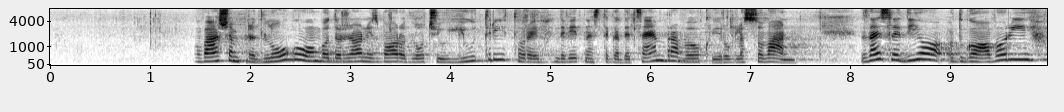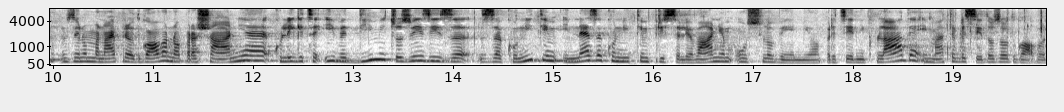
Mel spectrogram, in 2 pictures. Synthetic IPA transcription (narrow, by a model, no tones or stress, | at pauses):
uʋaːʃɛmpɾɛd̪loːɡuɔnbod̪əɾʒawnizbɔɾɔd̪loːt͡ʃiwjuːt̪ɾit̪oːɾɛjd̪ɛʋeːt̪najst̪ɛɡad̪ɛt̪sɛmbɾaʋəɔkʋiːɾuɡlasɔʋan | zd̪ajslɛd̪ijɔɔd̪ɡɔːʋɔɾiɔziːɾɔmanajpɾɛjɔd̪ɡɔːʋɔɾnɔwpɾaʃaːnjɛkɔleːɡit̪sɛʔiʋɛd̪imit͡s̪wzʋeːzizəzakɔnit̪iminːɛzakɔnit̪impɾisɛljɛʋaːnjɛmuslɔʋeːnijɔpɾɛt̪seːd̪nikʋlaːd̪ɛʔimaːt̪ɛbɛseːd̪ɔzaɔd̪ɡɔ̰ʋɔɾi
